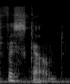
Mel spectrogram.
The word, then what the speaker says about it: viscount: five dollars from discount Viscount the account actually the s is not pronounced I think are there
